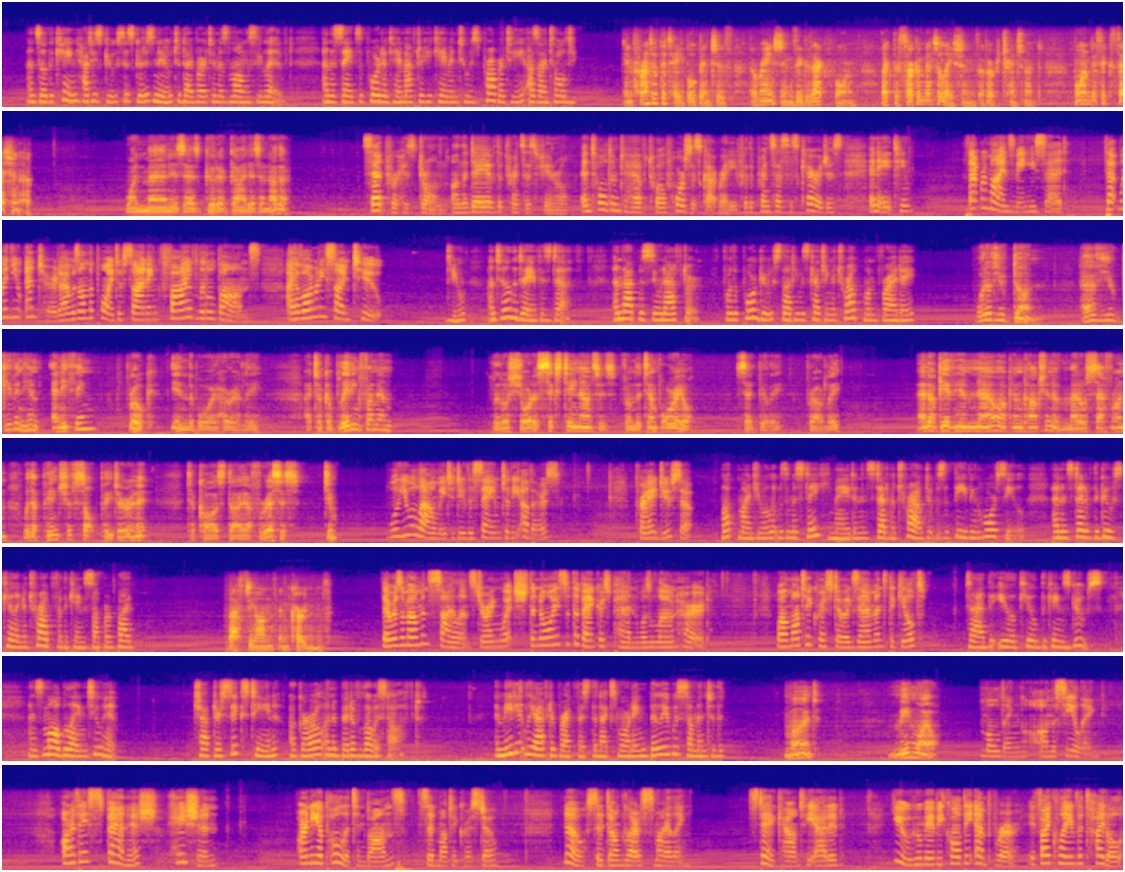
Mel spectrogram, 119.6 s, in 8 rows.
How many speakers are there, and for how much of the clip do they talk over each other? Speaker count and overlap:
five, no overlap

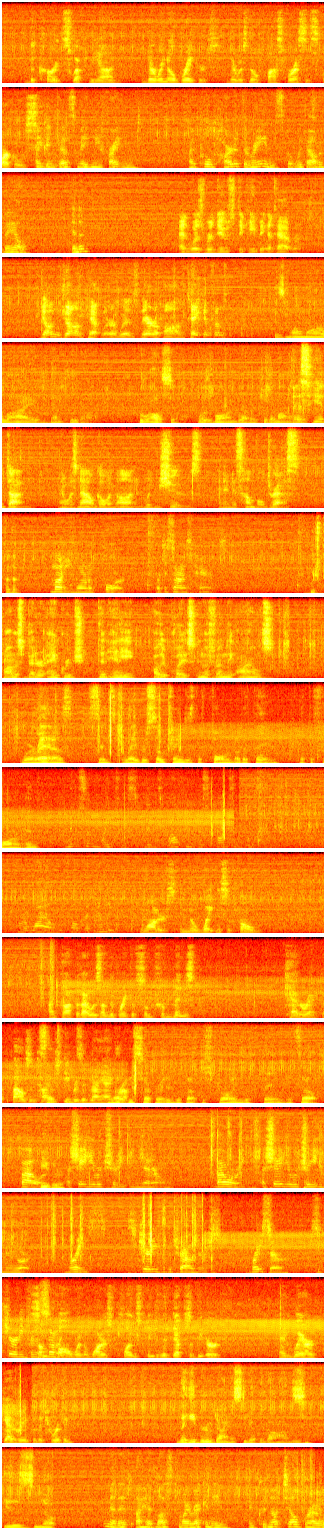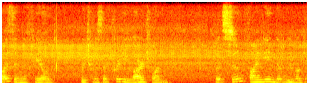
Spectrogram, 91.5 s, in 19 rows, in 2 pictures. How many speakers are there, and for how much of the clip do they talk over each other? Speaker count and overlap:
nine, about 4%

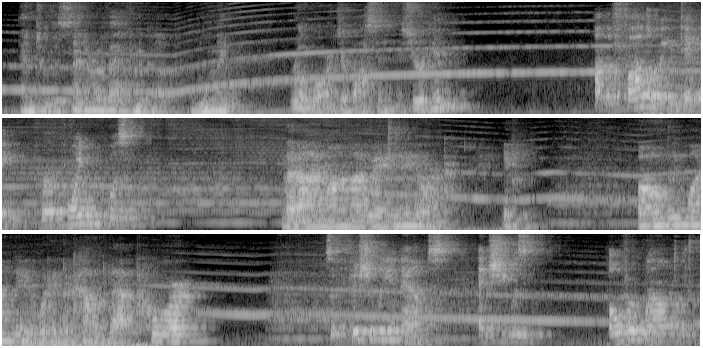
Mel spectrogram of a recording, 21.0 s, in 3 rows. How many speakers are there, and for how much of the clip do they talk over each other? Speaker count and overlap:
four, no overlap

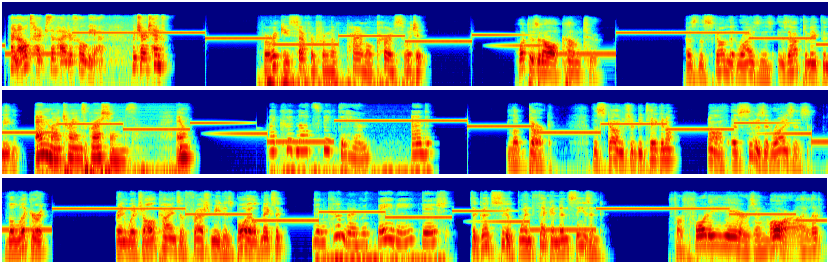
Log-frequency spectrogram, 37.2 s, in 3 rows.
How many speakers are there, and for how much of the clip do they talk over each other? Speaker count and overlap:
six, no overlap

